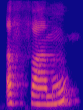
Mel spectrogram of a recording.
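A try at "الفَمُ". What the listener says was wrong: Not afamu. We will read lam here because lam has sukoon. Alfamu.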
